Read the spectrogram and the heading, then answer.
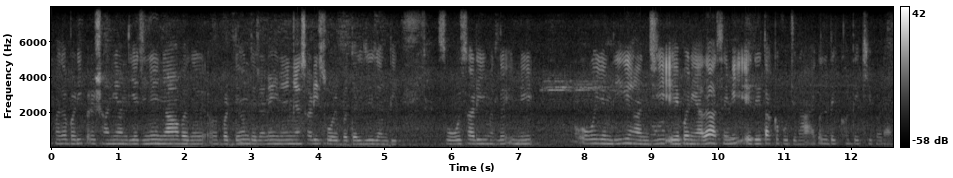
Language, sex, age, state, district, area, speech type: Dogri, female, 18-30, Jammu and Kashmir, Reasi, urban, spontaneous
